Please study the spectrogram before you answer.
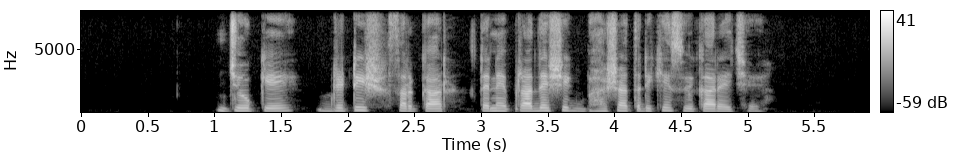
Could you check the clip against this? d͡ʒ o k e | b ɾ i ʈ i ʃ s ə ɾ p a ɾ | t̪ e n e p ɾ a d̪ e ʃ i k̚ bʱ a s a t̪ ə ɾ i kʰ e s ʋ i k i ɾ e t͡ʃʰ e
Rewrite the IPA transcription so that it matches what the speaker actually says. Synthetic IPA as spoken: d͡ʒ o k e | b ɾ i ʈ i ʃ s ə ɾ k a ɾ | t̪ e n e p ɾ a d̪ e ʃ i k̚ bʱ a ʃ a t̪ ə ɾ i kʰ e s ʋ i k a ɾ e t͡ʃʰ e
